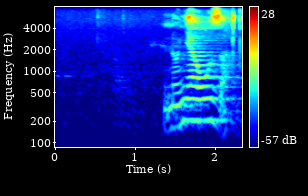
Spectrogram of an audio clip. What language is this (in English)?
Xhosa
